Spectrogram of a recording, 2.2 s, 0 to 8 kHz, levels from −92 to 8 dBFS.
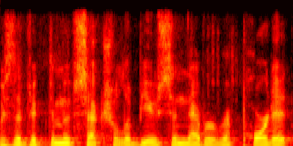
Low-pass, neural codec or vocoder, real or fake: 7.2 kHz; none; real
